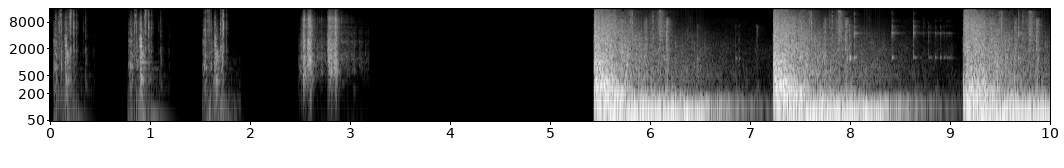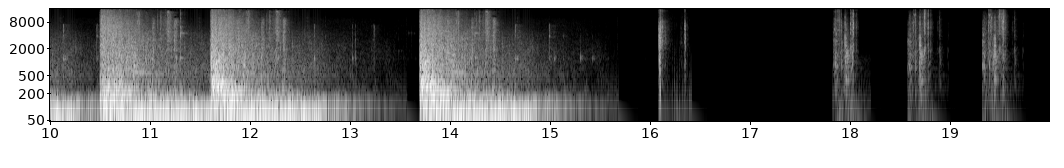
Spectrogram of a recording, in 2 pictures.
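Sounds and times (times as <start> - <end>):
shotgun blasts echoing: 5.4 - 15.3.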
